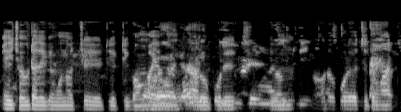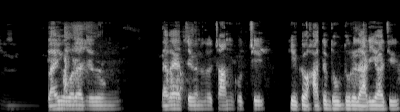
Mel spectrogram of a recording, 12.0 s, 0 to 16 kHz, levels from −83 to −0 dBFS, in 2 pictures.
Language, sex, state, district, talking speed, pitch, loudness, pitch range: Bengali, male, West Bengal, Paschim Medinipur, 160 wpm, 120 Hz, -22 LUFS, 115-125 Hz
